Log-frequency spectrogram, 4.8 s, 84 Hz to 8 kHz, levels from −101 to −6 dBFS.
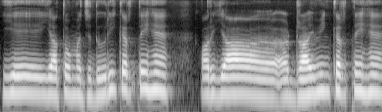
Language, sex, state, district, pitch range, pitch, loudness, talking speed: Hindi, female, Delhi, New Delhi, 170-195 Hz, 180 Hz, -17 LUFS, 140 wpm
